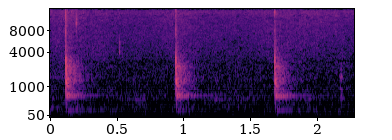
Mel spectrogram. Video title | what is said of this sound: Audio Tweak for Music Lovers | this one has got some sand in it and obviously that's a lot better for acoustics now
